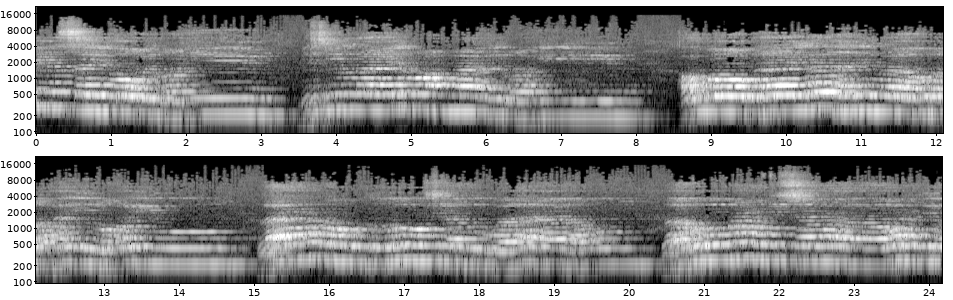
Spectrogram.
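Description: A single voice chanting in the style of Islamic recitation, in long wavering melismatic phrases of several seconds each, with short breaths between them.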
